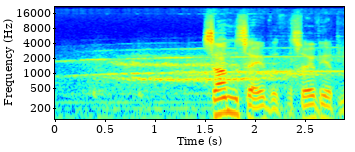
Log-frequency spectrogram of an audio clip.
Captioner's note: police sirens blaring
